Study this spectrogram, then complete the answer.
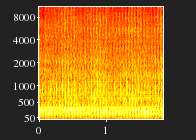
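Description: A 1939 Maytag 72 engine runs steadily nearby, its fast, even firing pulses chugging loud and uninterrupted with no voices.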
